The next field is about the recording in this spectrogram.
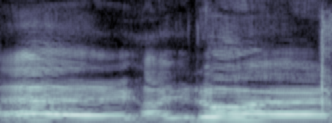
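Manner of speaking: put-on very slow, deep, loud old voice, "hey" stretched. Imitating a ring announcer's greeting: Jeremiah Gallegos deep voice. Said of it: "with his deep old voice".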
